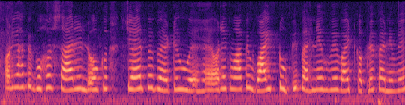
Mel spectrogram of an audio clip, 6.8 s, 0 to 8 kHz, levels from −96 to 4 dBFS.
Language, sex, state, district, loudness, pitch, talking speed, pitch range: Hindi, female, Haryana, Jhajjar, -19 LUFS, 325 Hz, 205 wpm, 310-345 Hz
